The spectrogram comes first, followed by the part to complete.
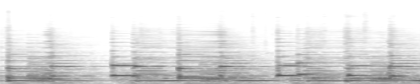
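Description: Instrumental break of a small acoustic band: a melody of separate, plucked or struck notes over a held low note, with no voice.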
